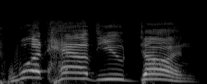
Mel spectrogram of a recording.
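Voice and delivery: very slow, drawn-out demand; terrified accusation. Acted. Terrified sailors confront Jonah, slow drawn-out accusation. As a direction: stretch out each word of the question.

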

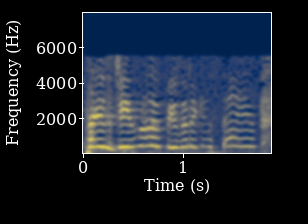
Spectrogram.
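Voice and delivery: high, thrilled self-quote; excited. Retold or imitated. Telling friends her crush might get saved, excited. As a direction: gush with joy at the news. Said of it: "I was like".

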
